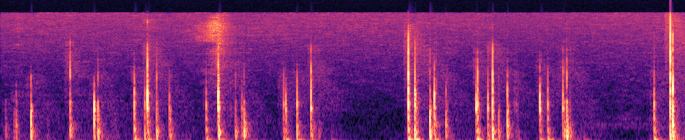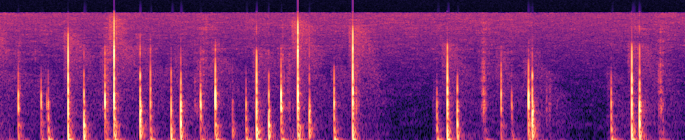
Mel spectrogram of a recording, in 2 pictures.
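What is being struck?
Silicone microwave lid with knob.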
